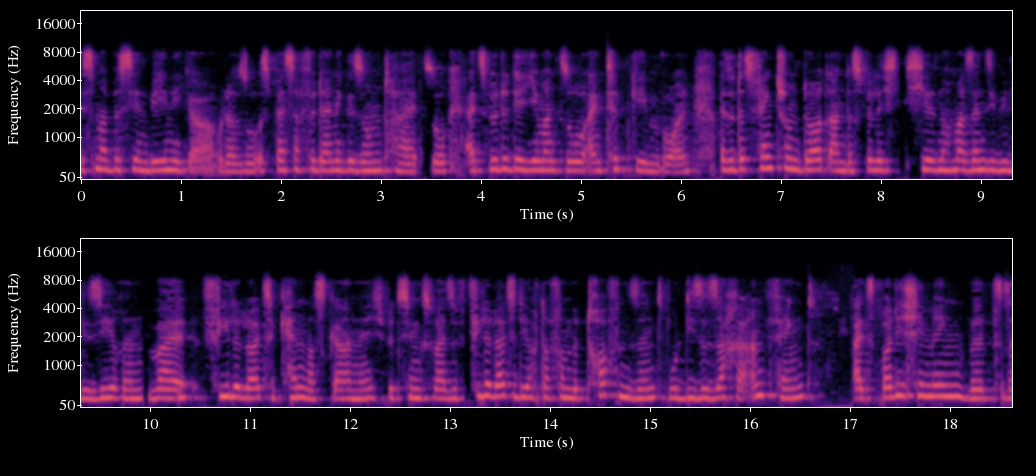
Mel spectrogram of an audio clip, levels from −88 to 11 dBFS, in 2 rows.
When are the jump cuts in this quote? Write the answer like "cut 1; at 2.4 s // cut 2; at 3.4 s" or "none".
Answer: cut 1; at 6.3 s // cut 2; at 15.2 s // cut 3; at 16.9 s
